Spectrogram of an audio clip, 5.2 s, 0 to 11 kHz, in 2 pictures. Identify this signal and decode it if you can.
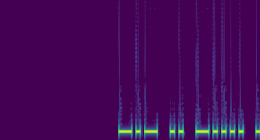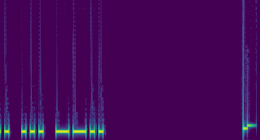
Morse code, heard as a keyed tone, about 28 wpm, 700 Hz. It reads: KI6ISZ
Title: USA Call Signs - 6 Characters - 3x Character Spacing - 28wpm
